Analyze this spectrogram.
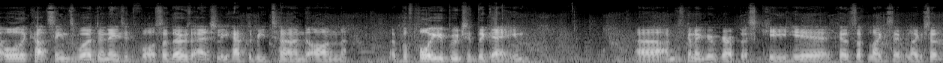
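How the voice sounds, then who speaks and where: A man's voice: medium pitch, a bit bright. A man giving casual live commentary as he speedruns a video game. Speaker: speedrunner playing live at a gaming marathon. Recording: game music behind the voice.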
